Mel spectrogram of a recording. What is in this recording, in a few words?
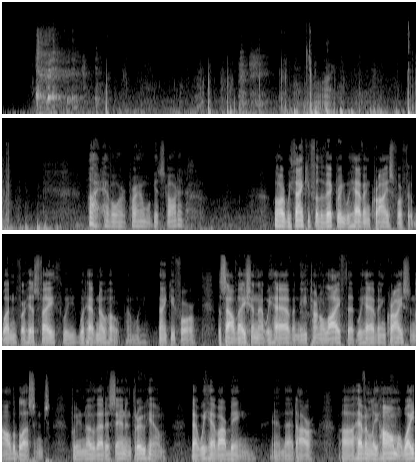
English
